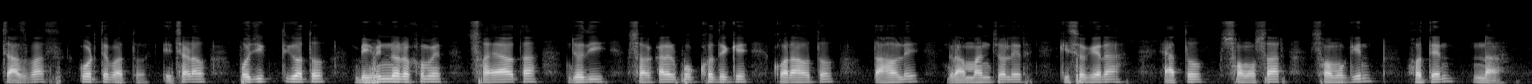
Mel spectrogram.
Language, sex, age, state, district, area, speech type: Bengali, male, 60+, West Bengal, Jhargram, rural, spontaneous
